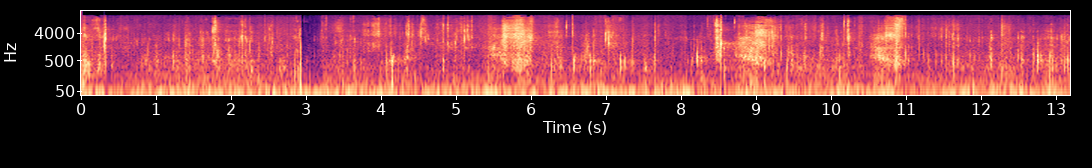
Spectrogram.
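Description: Close-miked mouth sounds of biting and chewing a soft cream-filled cupcake: many small wet clicks and smacks, with a few louder noisy bites or mouthfuls about halfway through and again later.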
